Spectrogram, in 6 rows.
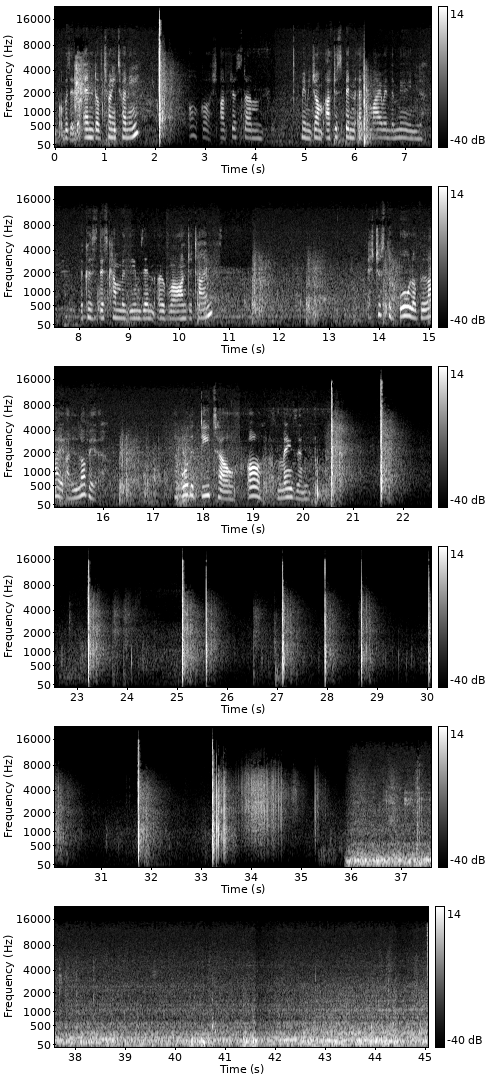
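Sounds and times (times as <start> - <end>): fireworks bangs: 0.0 - 2.7, 3.4 - 39.8
fireworks crackle: 0.0 - 2.7, 3.5 - 39.8
loud steady rumbling: 0.0 - 25.1, 35.4 - 45.0.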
